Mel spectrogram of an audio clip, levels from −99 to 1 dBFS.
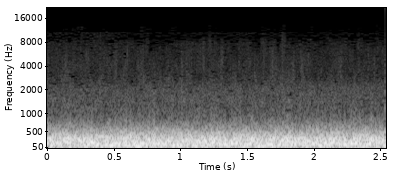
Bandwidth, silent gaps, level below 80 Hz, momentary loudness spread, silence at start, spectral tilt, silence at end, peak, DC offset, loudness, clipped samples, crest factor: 2.3 kHz; none; -22 dBFS; 1 LU; 0 s; -14 dB/octave; 0 s; 0 dBFS; under 0.1%; -11 LUFS; under 0.1%; 10 dB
